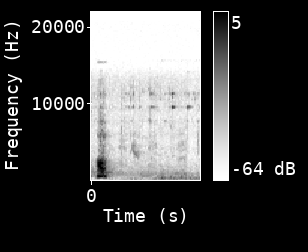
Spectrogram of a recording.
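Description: A dog at the Urbana Dog Park gives a single sharp bark close by, followed by faint ambient outdoor noise and soft distant sounds.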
